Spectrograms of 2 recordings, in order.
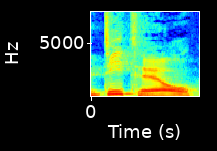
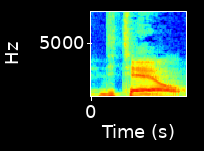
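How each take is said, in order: First: Detail as DEE-tail, stretched slowly; British pronunciation. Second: Detail as di-TAIL; American pronunciation. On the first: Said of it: "le détail en version britannique". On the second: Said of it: "et en version américaine". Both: Shown as a demonstration.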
